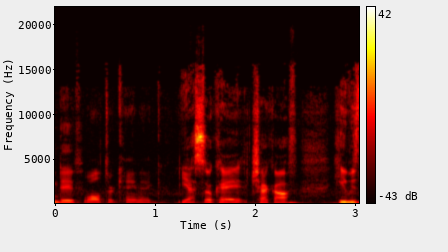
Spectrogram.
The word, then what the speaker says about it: Walter Koenig: Walter Koenig.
